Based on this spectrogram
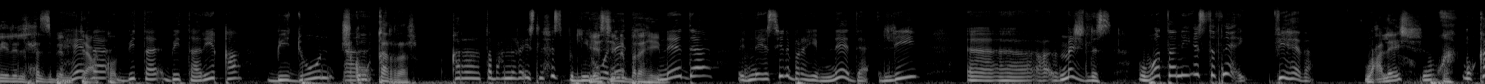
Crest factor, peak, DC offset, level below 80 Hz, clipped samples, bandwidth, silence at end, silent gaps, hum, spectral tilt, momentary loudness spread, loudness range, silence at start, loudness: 14 dB; -22 dBFS; under 0.1%; -46 dBFS; under 0.1%; 16 kHz; 0 s; none; none; -5 dB/octave; 7 LU; 2 LU; 0 s; -36 LUFS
